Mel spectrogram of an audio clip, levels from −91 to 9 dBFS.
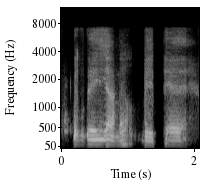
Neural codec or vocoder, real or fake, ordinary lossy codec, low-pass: codec, 16 kHz, 1 kbps, X-Codec, HuBERT features, trained on general audio; fake; none; 7.2 kHz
